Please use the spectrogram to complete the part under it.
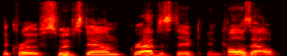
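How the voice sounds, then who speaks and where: A man's voice: on the high side, slow pace, a bit bright. A man narrating an amateur radio drama table read in a plain storybook reading style.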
